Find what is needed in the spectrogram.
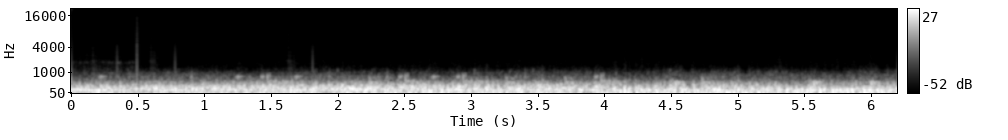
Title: Soft GF stomach growling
